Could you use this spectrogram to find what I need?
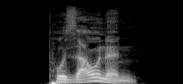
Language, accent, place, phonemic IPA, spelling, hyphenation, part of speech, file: German, Germany, Berlin, /poˈzaʊ̯nən/, posaunen, po‧sau‧nen, verb, De-posaunen.ogg
- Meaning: to play the trumpet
